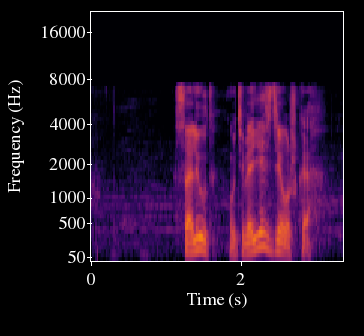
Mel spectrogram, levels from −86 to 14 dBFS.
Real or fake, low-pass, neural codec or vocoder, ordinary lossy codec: real; 7.2 kHz; none; none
